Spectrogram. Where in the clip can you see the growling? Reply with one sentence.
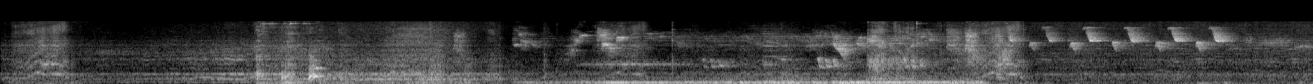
You can hear the growling from 2.5 to 3.5 s and from 8.7 to 10.2 s.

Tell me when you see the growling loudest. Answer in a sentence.
The loudest moment of the growling is at 3 seconds.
